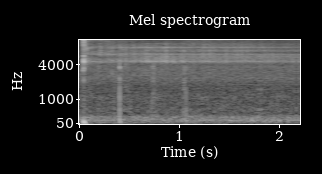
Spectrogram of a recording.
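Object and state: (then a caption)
Wet ball bearing, short spin. A metal yoyo ball bearing, just cleaned with lighter fluid and still wet inside, is flicked twice with a finger, giving two sharp ticks followed by a faint, brief whirring hiss. With fluid still inside, the balls spin only in short bursts, so the spin sound dies quickly.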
